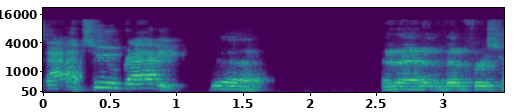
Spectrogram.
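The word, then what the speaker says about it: Aatu Räty: Auto ready is how I'm pronouncing it. I think it's Atu Ratu. That's where's Ratu? It's Atu Ratty.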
